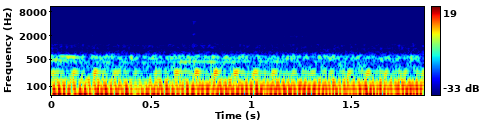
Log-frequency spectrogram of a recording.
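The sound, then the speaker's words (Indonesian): A motorcycle engine rumbles steadily, a deep, continuous low drone that stays at an even loudness for the whole moment, with no voices. “oh, oh ada motor”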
